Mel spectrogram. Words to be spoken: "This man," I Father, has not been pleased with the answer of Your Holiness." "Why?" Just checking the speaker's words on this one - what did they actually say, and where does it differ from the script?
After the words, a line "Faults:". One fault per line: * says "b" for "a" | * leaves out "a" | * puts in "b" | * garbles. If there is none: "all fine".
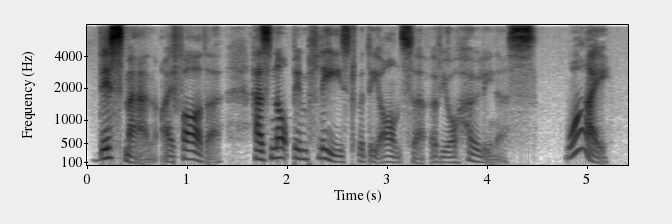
"This man," I Father, has not been pleased with the answer of Your Holiness." "Why?"
Faults:
all fine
